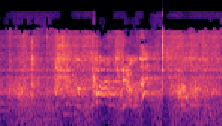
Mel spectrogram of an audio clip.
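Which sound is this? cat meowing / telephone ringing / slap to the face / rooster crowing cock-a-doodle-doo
slap to the face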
